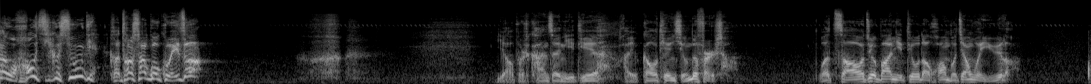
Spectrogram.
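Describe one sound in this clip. A middle-aged man speaks in a low, stern voice.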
